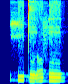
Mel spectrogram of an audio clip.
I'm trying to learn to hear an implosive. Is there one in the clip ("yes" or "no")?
no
